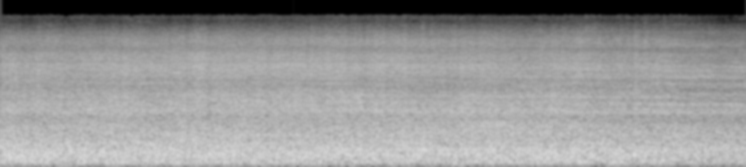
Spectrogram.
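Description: Norfolk Southern freight train of open-top freight cars rolling past, a steady rumble and rattle of wheels on the rails. It eases off slightly near the end as the last cars go by.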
